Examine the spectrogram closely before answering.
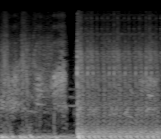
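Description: A rifle fires a short burst.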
